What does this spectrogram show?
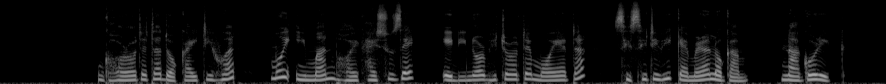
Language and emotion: Assamese, fearful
